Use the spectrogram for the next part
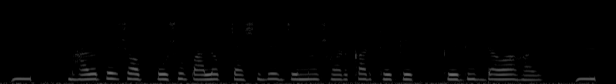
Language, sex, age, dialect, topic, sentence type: Bengali, female, 25-30, Northern/Varendri, agriculture, statement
